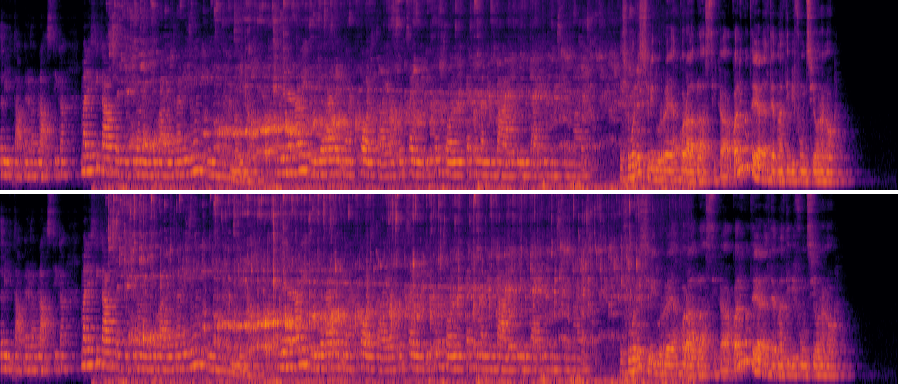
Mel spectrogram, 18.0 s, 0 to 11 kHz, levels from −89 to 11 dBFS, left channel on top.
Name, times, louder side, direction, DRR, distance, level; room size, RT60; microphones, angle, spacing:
voice 1, 0.0-4.9 5.2-11.7, left 1 dB, 5° right, -3 dB, 0.4 m, -30 dB
Liquid, 1.8-13.8, right 3 dB, 80° right, 0.4 m, -32 dB
voice 2, 4.6-5.2 12.4-16.8, left 2 dB, 80° left, 2 dB, 0.5 m, -27 dB
3.0 x 2.2 x 3.1 m, 0.82 s
head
